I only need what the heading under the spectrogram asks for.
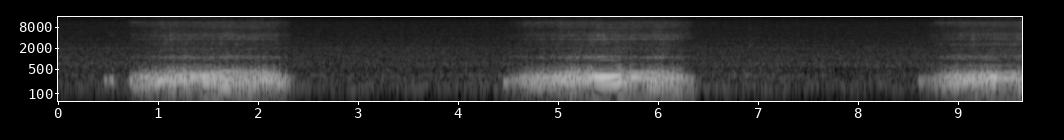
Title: Snoring too loud!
